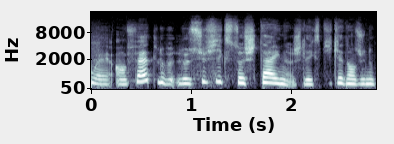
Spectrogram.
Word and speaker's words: Stein: En fait, le suffixe Stein, je l'ai expliqué dans une capsule, je le réexplique ici. Le suffixe Stein qui est un suffixe germanique se prononce comme ça en allemand.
